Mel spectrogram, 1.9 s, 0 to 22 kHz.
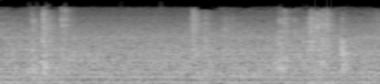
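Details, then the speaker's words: Yora 3018-Pro CNC converted to 3036 with expansion kit: irregular light ticking and squeaky bursts as axis moves, anti-backlash nut possibly threaded in too far with spring tension too tight on lead screw; anti-backlash nut squeak. "yeah you can already hear the squeaking so this backlash not maybe in too far we'll see"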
